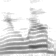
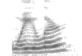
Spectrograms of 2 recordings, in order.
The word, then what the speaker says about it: Euler: Euler's constant which looks like it should be pronounced uhler but he Swiss and it's pronounced Euler and there's kind of a joke that you're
